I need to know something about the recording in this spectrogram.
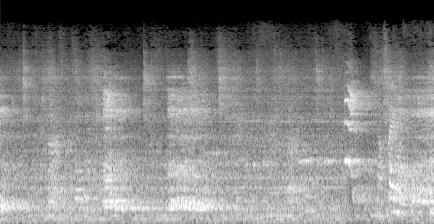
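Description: Giant panda calling in short pitched bursts, four separate calls, the last about seven seconds in the sharpest and brightest.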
